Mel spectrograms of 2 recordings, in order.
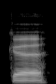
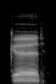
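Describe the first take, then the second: Both takes have the same delivery.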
